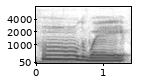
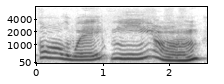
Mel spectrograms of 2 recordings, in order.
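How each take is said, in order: First: Said in the usual way. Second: High playful meow; playful sing-song. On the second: Real, not acted. Playful sing-song cat cry.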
